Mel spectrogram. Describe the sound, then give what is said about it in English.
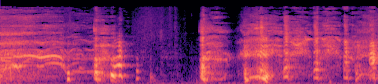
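Someone coughs deliberately in several harsh, raspy bursts, with a short pause partway through and a rapid flurry of coughs at the end. “If she would try to get in the car and start coughing and shit, like, if I would...”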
